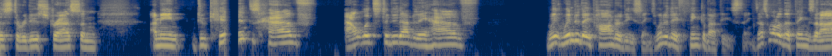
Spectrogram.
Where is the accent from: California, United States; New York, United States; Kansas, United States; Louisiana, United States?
Louisiana, United States; I grew up in Louisiana.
